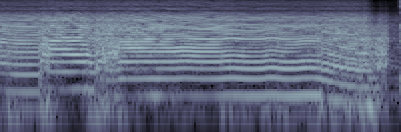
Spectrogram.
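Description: Friedman electric guitar played through an amp: the end of a simple three-note phrase, with a short note and then a long held note given smooth, even finger vibrato. Near the end the pitch slides down as the note is let go.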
